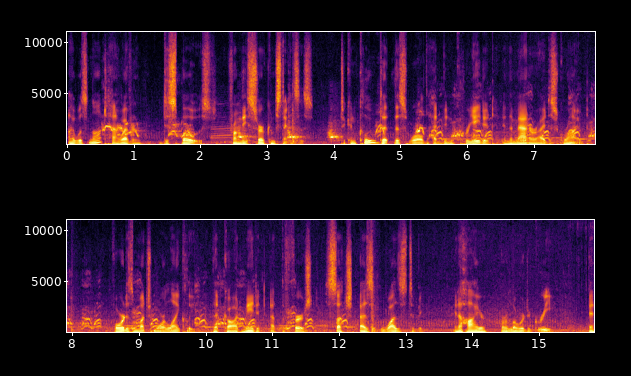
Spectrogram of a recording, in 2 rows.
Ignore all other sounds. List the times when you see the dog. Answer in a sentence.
The dog can be heard from 0.5 to 12.3 s.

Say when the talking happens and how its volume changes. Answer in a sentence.
The talking can be heard from 0.0 to 7.9 s, at a steady volume; and from 8.6 to 15.7 s, at a steady volume.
